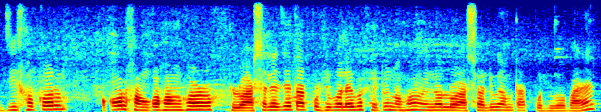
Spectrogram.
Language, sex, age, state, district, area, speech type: Assamese, female, 60+, Assam, Majuli, urban, spontaneous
